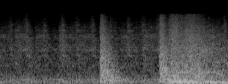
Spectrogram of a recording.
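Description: A heavy weapon swings and strikes with a loud crash.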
